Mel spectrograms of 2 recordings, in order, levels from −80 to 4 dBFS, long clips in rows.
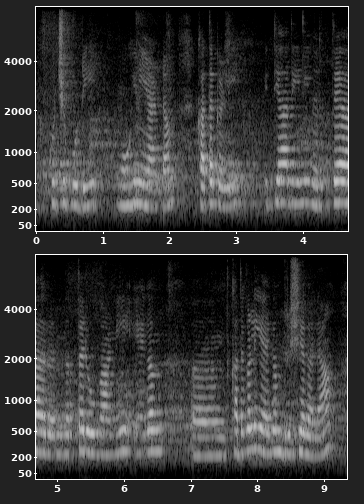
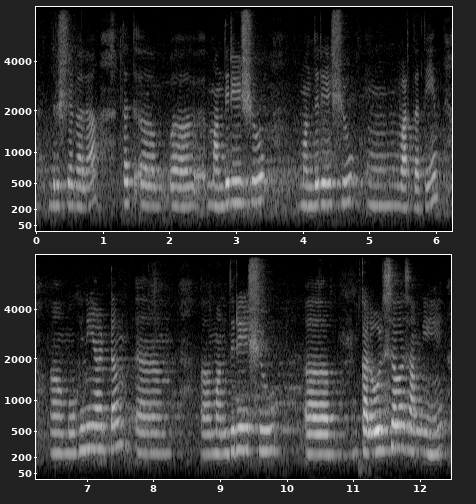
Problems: constant background noise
